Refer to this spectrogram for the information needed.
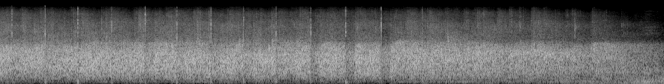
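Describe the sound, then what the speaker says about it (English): Dense, steady applause from a classroom audience rewarding a student's correct answer in a mathematics lesson, loud and continuous throughout before tapering off slightly at the end. "Please clap for Chintu."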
